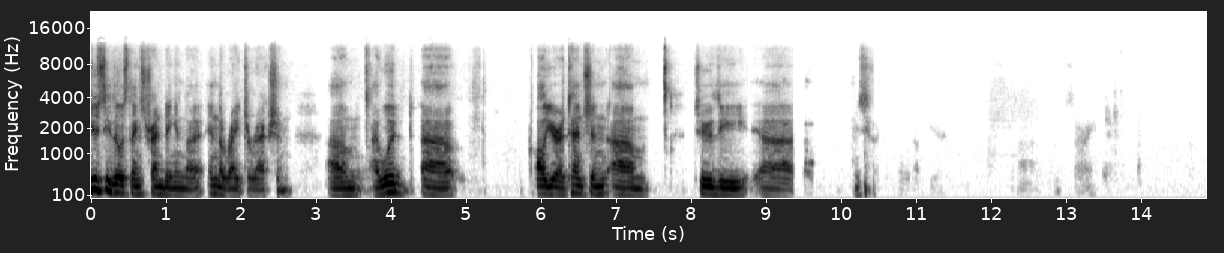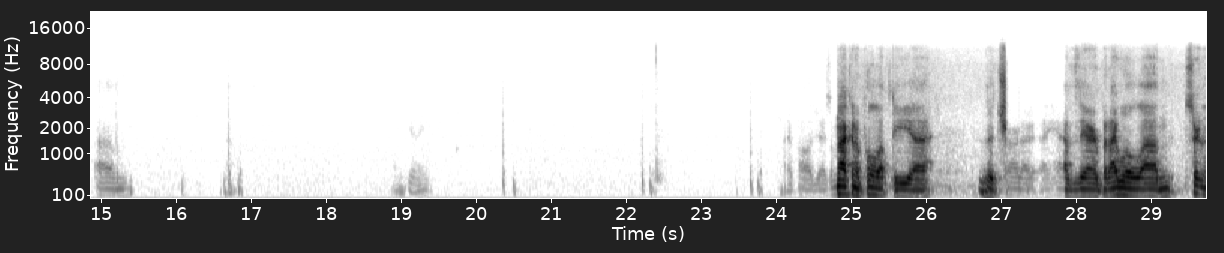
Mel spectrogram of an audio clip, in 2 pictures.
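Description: A middle-aged man speaks calmly over an online call, pausing now and then.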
